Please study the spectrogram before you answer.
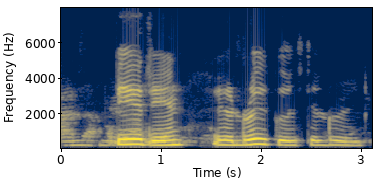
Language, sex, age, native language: Icelandic, male, 9, Icelandic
